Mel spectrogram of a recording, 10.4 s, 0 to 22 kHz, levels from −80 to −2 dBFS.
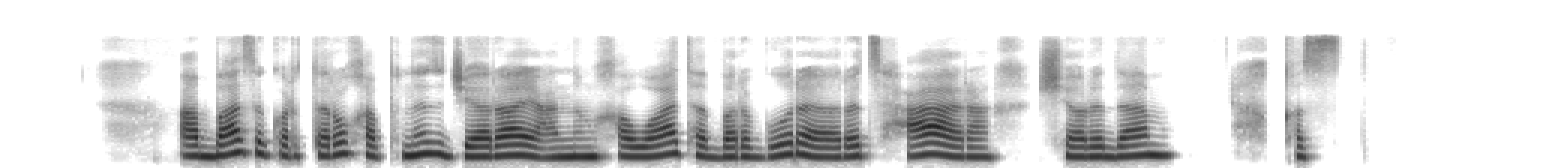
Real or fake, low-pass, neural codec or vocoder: fake; 9.9 kHz; codec, 24 kHz, 0.9 kbps, WavTokenizer, large speech release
